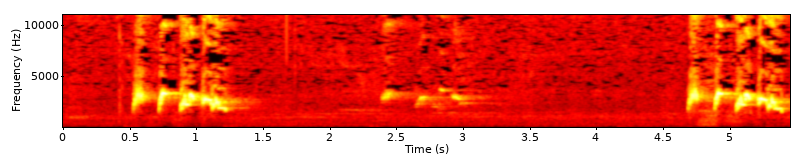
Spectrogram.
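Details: Red-whiskered bulbul in Thailand, song played to train young birds: a bright phrase of four quick warbled notes, a softer three-note phrase, then another bright four-note phrase.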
